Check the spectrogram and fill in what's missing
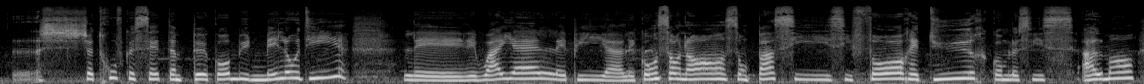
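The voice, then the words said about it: Swiss German accent in French. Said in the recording (French): “j'ai un accent, je sais, je suis suisse allemande”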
